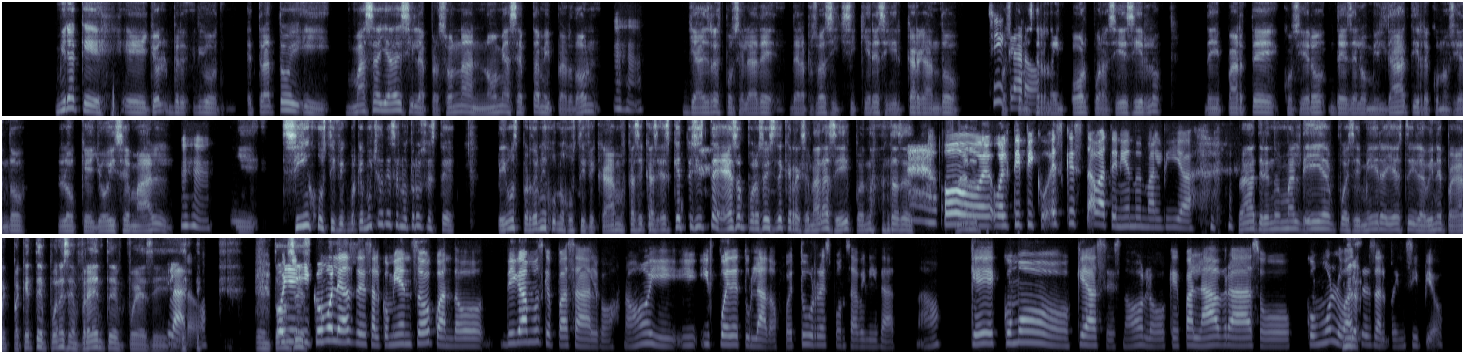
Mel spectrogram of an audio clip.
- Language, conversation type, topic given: Spanish, podcast, ¿Cómo puedes empezar a reparar una relación familiar dañada?
- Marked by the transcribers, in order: other background noise; laugh; laughing while speaking: "¿No?"; unintelligible speech; chuckle; chuckle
